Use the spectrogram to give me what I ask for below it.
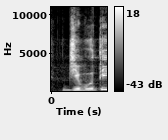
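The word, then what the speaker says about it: Djibouti: है that is अ जिबूती code the conduct देखिए डी इसमें साइलेंट होता है तो जिबूती इसको पढ़ते हैं तो जिबूती कोड ऑफ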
